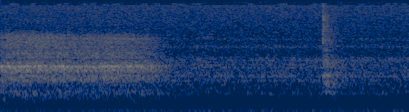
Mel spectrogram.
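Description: Near silence: room tone, with a faint hiss in the first second and one tiny click near the end.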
